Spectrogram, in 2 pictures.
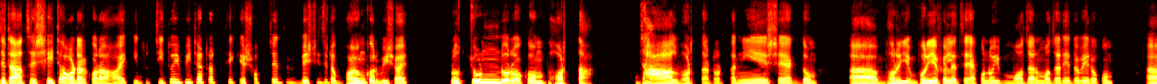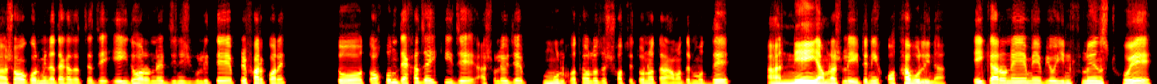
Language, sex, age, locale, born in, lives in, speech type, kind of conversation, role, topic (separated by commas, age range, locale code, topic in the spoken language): Bengali, male, 30-34, bn-BD, Bangladesh, Bangladesh, conversation, advice, user, কর্মস্থলে আনা অস্বাস্থ্যকর স্ন্যাক্স খাওয়ার চাপ আপনি কীভাবে সামলান?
